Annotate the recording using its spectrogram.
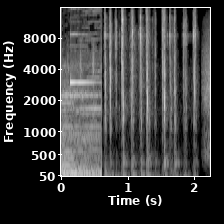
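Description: Jingle music that stops about half a second in, followed by a quick, even run of computer-keyboard typing clicks, a sound effect for on-screen text being typed out.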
